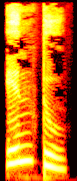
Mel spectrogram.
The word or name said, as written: ಎಂತ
